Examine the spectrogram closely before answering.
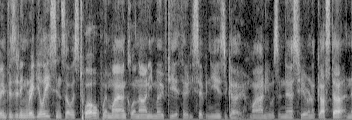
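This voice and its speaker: This man has an Australian accent. He talks fairly quickly. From rural Western Australia. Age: 40s. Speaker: council candidate. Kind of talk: candidate speech.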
